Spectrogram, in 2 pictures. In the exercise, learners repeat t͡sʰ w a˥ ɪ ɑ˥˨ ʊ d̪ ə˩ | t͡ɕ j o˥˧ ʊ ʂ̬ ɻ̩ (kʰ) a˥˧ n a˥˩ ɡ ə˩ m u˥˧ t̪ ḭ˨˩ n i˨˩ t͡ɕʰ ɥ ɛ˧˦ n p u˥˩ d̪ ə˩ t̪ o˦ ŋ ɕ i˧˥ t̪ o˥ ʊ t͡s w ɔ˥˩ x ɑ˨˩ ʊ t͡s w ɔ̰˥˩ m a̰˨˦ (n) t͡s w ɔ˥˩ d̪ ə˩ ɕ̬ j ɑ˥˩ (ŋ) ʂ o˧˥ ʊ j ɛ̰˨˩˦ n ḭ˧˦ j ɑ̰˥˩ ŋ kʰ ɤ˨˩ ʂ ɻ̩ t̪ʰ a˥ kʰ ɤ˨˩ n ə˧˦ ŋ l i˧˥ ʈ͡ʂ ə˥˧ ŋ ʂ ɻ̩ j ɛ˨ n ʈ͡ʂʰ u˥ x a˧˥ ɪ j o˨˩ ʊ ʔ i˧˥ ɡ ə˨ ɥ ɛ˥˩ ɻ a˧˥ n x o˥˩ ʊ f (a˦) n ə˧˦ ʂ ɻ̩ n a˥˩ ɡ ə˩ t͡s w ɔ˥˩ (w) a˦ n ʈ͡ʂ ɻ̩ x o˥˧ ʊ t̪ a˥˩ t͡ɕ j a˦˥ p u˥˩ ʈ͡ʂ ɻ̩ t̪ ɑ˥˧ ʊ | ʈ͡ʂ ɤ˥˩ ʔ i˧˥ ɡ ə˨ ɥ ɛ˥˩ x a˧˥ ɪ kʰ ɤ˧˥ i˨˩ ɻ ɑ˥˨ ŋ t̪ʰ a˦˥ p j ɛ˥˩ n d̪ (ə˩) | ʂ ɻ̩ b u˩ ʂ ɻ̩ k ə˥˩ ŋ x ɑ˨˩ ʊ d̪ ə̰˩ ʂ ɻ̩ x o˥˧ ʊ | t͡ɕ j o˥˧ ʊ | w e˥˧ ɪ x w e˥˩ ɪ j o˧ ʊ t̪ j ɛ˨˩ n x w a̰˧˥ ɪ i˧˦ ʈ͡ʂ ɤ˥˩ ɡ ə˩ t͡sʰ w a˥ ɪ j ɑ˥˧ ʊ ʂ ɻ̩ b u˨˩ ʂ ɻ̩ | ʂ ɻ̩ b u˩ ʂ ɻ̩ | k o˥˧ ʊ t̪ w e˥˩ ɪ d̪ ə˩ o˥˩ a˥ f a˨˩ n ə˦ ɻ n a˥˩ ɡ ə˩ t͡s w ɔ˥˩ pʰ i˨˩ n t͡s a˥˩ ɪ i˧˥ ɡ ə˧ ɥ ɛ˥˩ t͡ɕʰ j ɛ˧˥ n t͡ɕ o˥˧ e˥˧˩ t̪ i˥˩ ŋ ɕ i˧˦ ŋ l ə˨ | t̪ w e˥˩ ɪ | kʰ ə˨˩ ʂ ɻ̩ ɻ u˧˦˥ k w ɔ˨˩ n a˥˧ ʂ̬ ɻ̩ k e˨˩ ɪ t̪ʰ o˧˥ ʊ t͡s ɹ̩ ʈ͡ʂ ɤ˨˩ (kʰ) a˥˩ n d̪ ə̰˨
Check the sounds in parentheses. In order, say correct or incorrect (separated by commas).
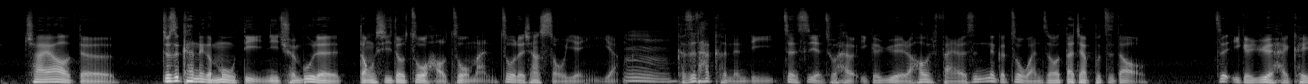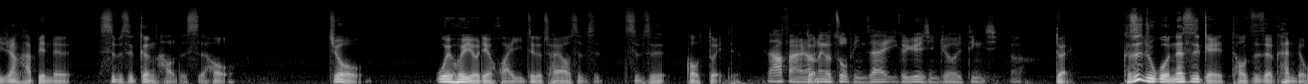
correct, correct, correct, incorrect, correct, correct, correct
